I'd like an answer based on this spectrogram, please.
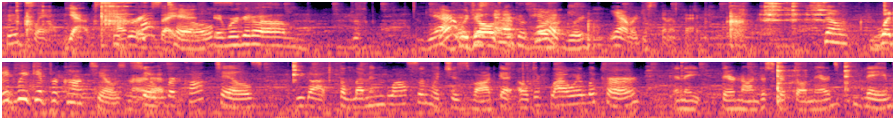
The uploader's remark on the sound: We're live on location at 110 Grill in Woburn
